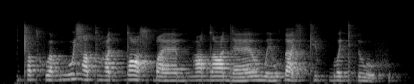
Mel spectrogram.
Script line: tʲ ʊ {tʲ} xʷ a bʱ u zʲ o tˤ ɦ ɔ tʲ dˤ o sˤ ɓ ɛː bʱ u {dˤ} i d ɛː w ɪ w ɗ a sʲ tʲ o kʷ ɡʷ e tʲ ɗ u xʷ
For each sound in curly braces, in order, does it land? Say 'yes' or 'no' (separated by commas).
no, yes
